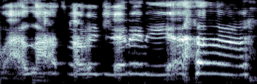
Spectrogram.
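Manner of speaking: slow, high-pitched mock wail; bawling. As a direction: blubber it out, hammed-up. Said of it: "I'm still bawling".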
